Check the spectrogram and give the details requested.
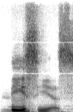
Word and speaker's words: Theseus: Theseus, yes.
